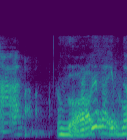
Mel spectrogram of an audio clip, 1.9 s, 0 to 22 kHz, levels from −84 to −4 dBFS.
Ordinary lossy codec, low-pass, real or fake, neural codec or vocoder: none; none; fake; codec, 16 kHz, 2 kbps, X-Codec, HuBERT features, trained on LibriSpeech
